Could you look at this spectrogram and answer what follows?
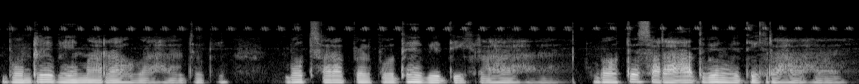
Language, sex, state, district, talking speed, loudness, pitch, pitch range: Hindi, male, Jharkhand, Palamu, 155 wpm, -17 LUFS, 95 Hz, 95-100 Hz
